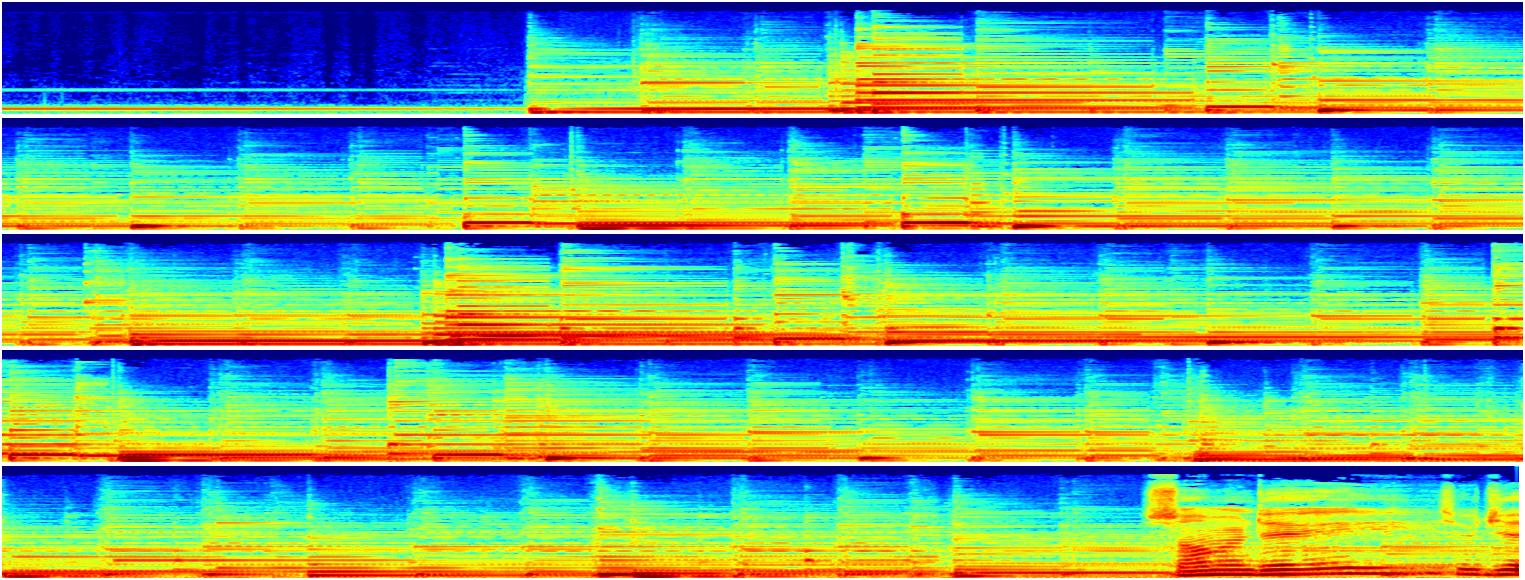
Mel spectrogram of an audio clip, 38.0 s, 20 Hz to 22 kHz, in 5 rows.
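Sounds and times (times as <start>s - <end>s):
acoustic guitar strumming chords: 0.0s - 38.0s.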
